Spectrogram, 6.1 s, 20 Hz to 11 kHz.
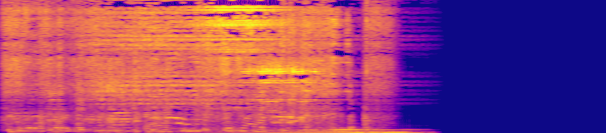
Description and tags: radio shudders9x
sound-effect, shudder, grm-tools, radio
